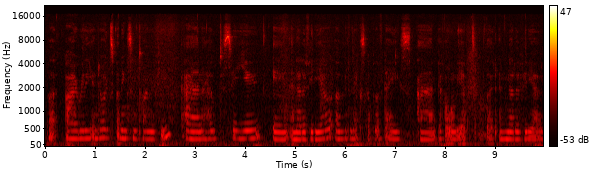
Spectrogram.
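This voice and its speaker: Hushed, slightly distant woman reading aloud. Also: mid-range voice, creaky, background noise. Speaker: ASMR host reading a book aloud. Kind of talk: ASMR storybook reading, soft and partly whispered.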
